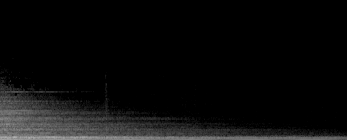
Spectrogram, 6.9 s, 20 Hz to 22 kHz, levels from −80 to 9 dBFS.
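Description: No technical faults can be heard anywhere in this clip.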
